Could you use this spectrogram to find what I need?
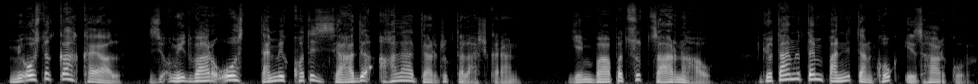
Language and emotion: Kashmiri, surprised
